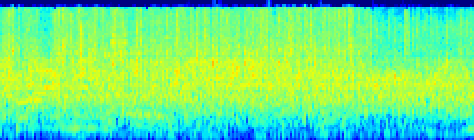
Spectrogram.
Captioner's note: some Applause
